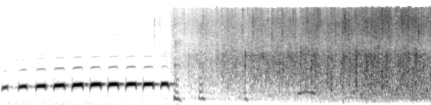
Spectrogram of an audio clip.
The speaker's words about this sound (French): Et le dernier qu'on a entendu, c'était la chouette.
